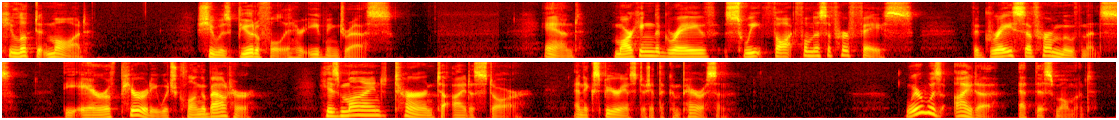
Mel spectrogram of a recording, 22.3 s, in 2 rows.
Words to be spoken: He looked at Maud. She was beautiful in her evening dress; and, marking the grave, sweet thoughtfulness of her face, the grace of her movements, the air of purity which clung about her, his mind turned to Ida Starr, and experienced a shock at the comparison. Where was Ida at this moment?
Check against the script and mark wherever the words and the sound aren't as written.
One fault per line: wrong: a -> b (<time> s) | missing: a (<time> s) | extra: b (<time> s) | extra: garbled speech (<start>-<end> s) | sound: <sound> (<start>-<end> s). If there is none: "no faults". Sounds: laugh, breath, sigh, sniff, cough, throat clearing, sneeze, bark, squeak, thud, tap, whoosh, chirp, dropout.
missing: shock (17.7 s)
